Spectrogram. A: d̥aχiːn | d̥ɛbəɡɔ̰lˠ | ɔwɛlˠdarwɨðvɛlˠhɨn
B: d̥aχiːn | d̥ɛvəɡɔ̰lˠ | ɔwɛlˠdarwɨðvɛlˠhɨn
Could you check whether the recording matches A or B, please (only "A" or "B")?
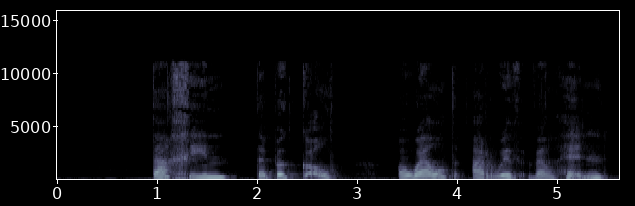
A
